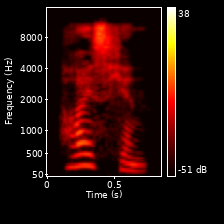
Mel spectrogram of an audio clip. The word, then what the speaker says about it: Häuschen: How is this pronounced? Häuschen.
